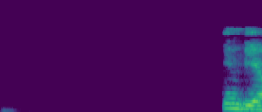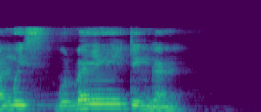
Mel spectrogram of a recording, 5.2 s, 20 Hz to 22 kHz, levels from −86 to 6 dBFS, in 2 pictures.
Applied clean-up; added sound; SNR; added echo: neural mask model DeepFilterNet 3.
